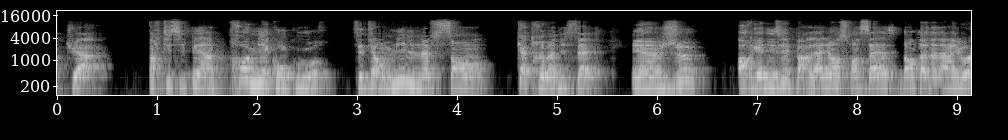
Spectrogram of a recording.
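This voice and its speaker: A man's voice: high voice, a bit bright, roomy sound, slight background noise. A man hosting an online quiz final, interviewing the winners in a friendly, hesitant way with many fillers. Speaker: host.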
